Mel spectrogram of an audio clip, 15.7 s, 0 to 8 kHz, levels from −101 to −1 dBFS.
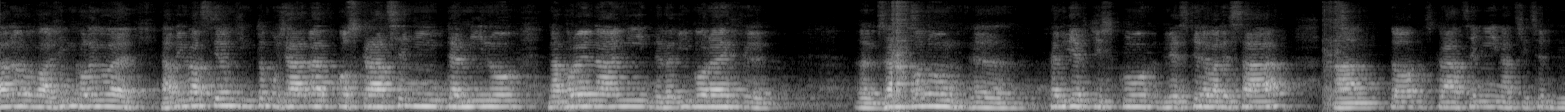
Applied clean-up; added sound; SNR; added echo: neural separator model SepFormer DNS4.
